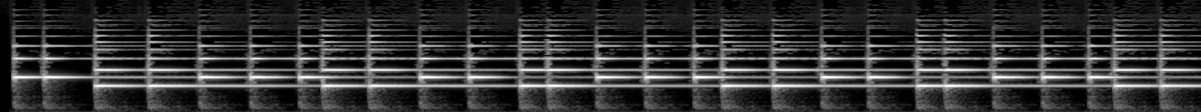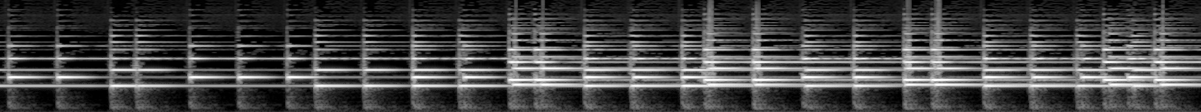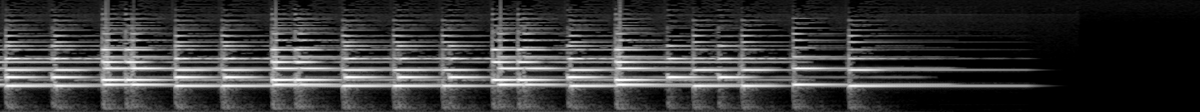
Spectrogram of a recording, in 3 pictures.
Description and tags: A simple piano melody created for the Music Stock of CANES Produções.
I can't describe this piece, it starts calm, then the chase feeling kicks in. Could work as a suspenseful scene as well. But you're the directors, have fun!
film, soundtrack, cinematic, chase, sting, movie, driving, loop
